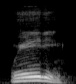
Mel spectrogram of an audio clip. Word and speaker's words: waiting: 기다리게 하다 이렇게 됩니다 웨이팅이라는 단어는 발음을 waiting이라고 해도 되고 보통 원인인들은 부드럽게 웨이링 이렇게 합니다 기다리게 해서 죄송합니다 영어로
